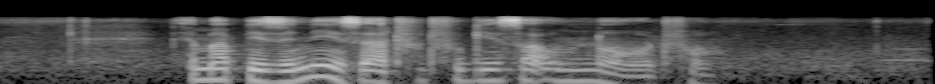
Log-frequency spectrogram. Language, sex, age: Swati, male, 20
